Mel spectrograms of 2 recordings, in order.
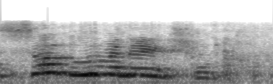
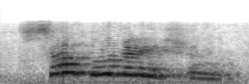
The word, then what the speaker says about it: sublimation: boiling freezing condensation and sublimination sublimation I have to say it right PA yes you do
